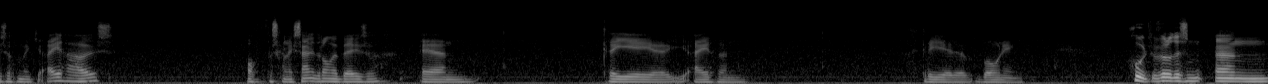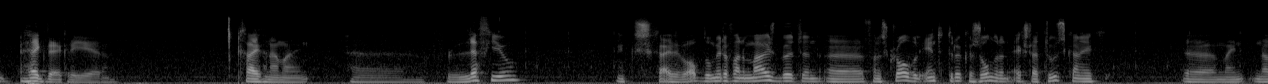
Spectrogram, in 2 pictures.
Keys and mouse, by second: 5.0 middle click, 8.2 middle click, 17.4 l, 18.0 middle click, 23.1 middle click.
